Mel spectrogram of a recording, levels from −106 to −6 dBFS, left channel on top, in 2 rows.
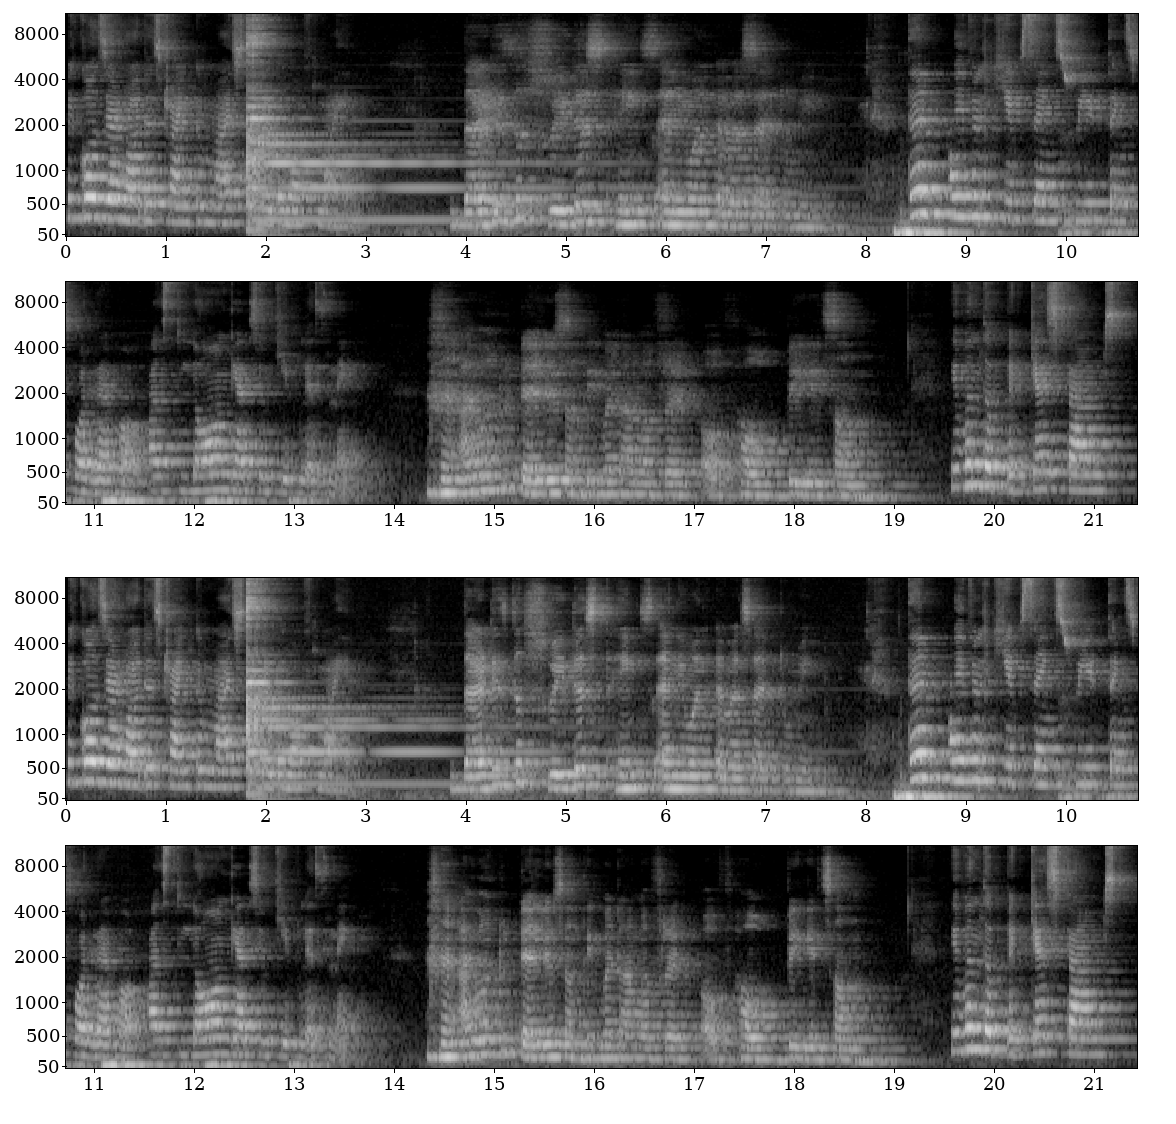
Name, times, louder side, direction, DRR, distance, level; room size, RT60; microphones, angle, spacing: voice 1, 0.0-2.9 8.0-13.6 19.6-21.2, right 2 dB, 15° right, 2 dB, 2.1 m, -36 dB
sound 1, 1.8-8.2 8.5-8.6, right 2 dB, 35° right, 5.7 m, -41 dB
voice 2, 3.8-7.5 8.3-8.5 9.9-10.1 14.3-18.8, right 1 dB, 55° right, 0 dB, 3.7 m, -37 dB
16.0 x 11.5 x 6.9 m, 1.1 s
head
